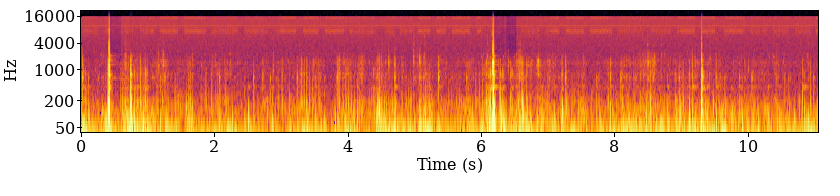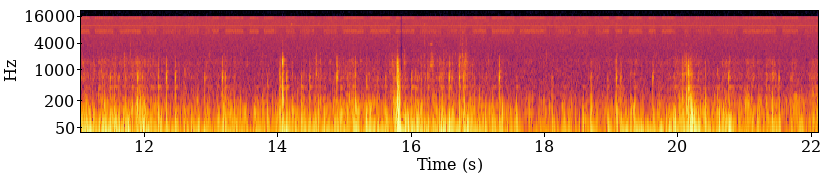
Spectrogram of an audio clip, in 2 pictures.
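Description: A mountain bike's frame and chain rattle over bumps.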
